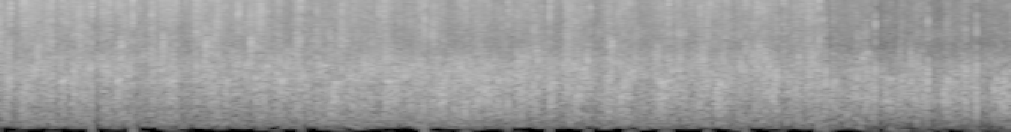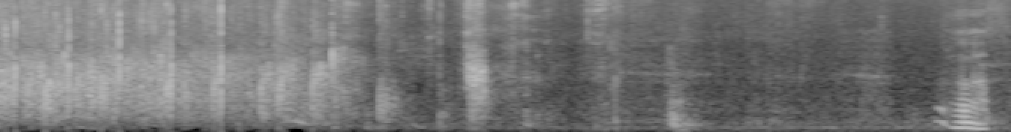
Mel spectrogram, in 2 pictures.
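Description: Audience applause welcoming Noam Chomsky at an MIT talk, a dense sustained roar of clapping that thins out after about nine seconds into scattered claps and a faint hum.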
